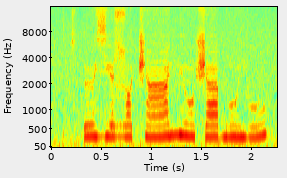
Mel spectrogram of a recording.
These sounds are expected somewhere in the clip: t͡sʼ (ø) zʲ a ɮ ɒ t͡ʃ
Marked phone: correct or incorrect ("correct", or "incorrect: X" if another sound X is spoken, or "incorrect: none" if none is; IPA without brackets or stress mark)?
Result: correct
